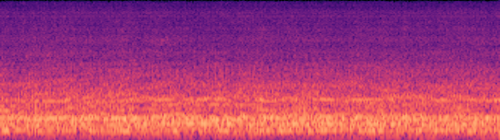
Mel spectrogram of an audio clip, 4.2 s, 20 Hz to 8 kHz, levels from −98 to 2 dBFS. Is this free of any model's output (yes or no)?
no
